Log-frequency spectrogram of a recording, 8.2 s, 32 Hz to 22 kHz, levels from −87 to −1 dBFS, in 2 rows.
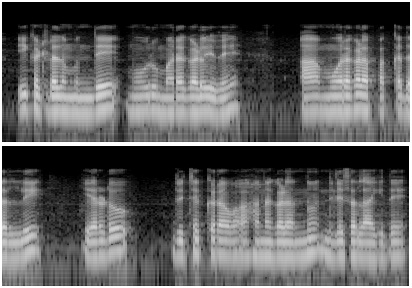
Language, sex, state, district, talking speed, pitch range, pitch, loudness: Kannada, male, Karnataka, Bangalore, 95 wpm, 125-140 Hz, 130 Hz, -21 LUFS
